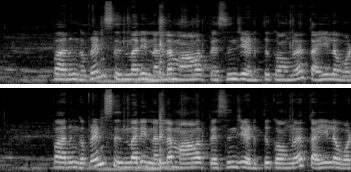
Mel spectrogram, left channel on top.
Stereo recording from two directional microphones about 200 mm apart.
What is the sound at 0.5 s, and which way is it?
A woman's voice, 50° right (ahead or behind).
